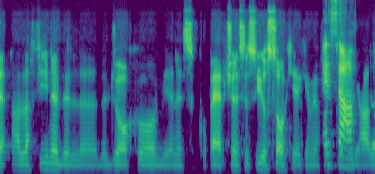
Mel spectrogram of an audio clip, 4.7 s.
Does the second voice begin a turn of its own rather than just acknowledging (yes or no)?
yes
